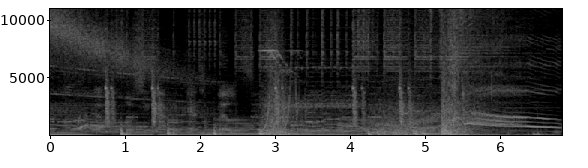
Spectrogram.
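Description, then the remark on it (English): Cartoon slapstick sound effects over busy music: a few sharp thuds, then two loud, crunching crash impacts as a character gets flattened by a car, ending in a descending whine. “He just got squashed by a car.”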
